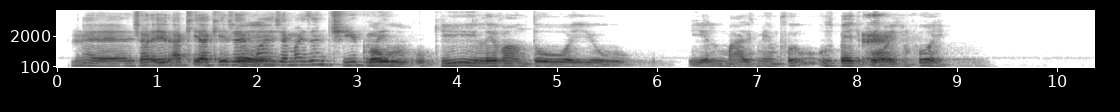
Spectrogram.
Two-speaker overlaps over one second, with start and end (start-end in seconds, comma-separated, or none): none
